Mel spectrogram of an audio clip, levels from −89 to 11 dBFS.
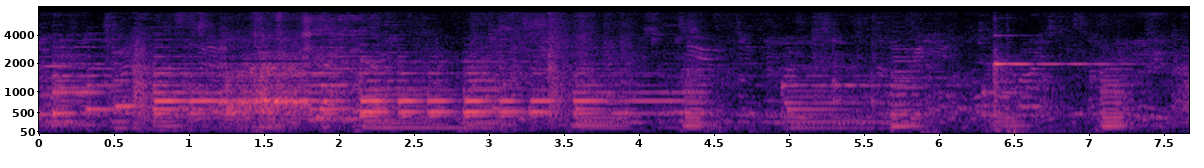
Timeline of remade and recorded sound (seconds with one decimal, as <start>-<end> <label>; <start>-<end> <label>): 0.0-1.2 recorded; 1.2-1.8 remade; 1.8-7.7 recorded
